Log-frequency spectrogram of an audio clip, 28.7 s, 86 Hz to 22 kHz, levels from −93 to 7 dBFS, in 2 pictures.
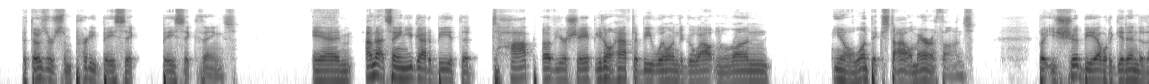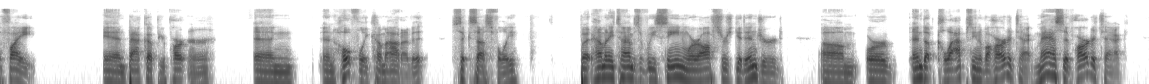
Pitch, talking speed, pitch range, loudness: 105 Hz, 175 wpm, 100-115 Hz, -23 LUFS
